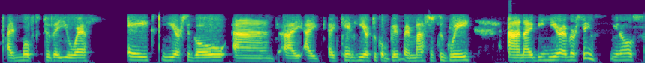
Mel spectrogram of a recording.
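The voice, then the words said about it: Venezuelan accent. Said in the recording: “you may tell by my accent that I am not from here. I'm from Venezuela.”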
